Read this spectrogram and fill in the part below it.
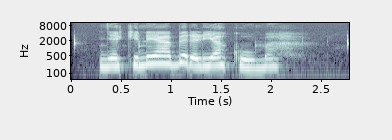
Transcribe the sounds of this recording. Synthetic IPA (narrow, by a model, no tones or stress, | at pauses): ɲekinejabeɾeɾjakuma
